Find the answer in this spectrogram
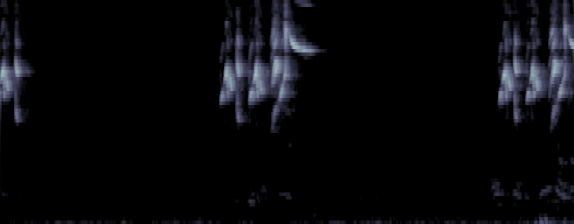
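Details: European goldfinch from Sour El Ghozlane giving short bursts of twittering chirps and a few high slurred notes, spaced by pauses of about two seconds, with faint low thumps.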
